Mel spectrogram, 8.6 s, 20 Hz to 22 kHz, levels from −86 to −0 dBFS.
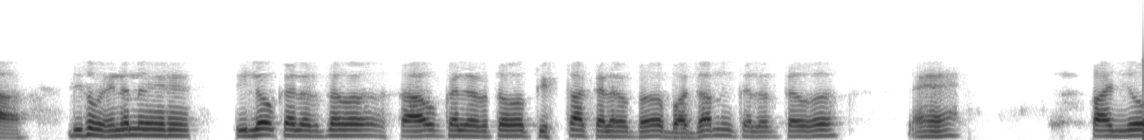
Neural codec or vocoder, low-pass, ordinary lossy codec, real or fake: codec, 16 kHz, 0.8 kbps, ZipCodec; 3.6 kHz; MP3, 24 kbps; fake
